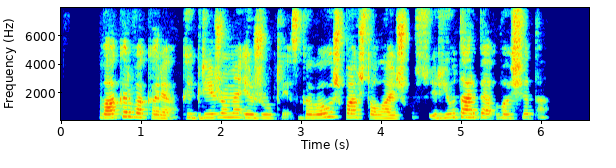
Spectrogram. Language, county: Lithuanian, Alytus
